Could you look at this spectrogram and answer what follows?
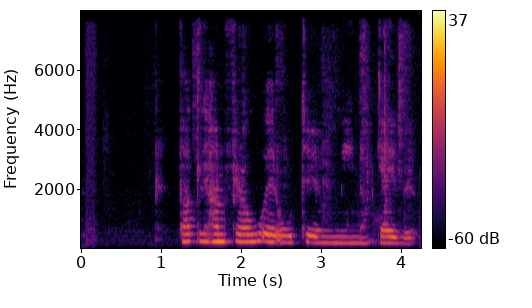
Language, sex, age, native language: Icelandic, female, 11, Icelandic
